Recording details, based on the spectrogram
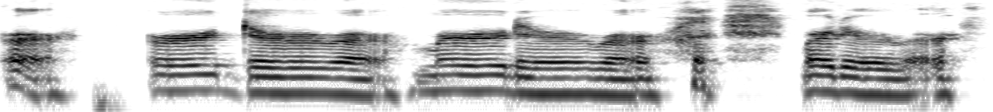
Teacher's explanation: the front of my tongue has to move a little to get that d but i can mostly be back in that er position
